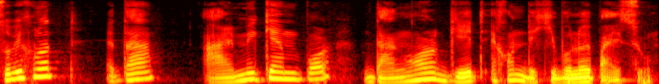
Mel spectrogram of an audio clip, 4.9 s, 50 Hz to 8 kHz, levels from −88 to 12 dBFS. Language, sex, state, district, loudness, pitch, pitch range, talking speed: Assamese, male, Assam, Sonitpur, -17 LUFS, 150 Hz, 110-180 Hz, 120 wpm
